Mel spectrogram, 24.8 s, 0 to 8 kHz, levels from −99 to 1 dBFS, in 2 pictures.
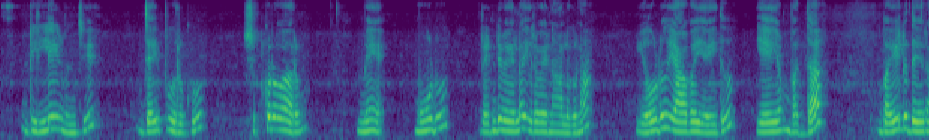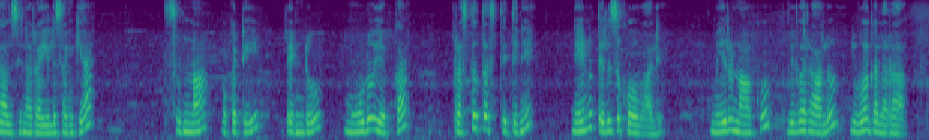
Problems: none marked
